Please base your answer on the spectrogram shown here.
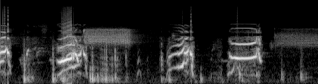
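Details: Wood duck hens squabbling in a nest box over a laying site: a few loud squealing whistles, one rising sharply and one flat and drawn out, separated by a rough hiss and brief silence.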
